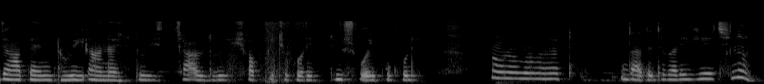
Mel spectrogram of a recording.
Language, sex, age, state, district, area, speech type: Bengali, female, 18-30, West Bengal, Dakshin Dinajpur, urban, spontaneous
